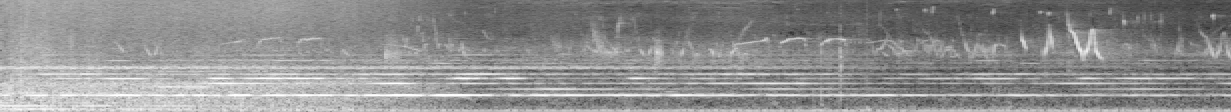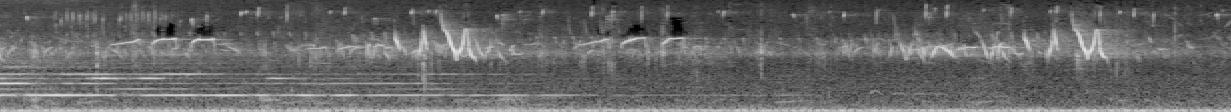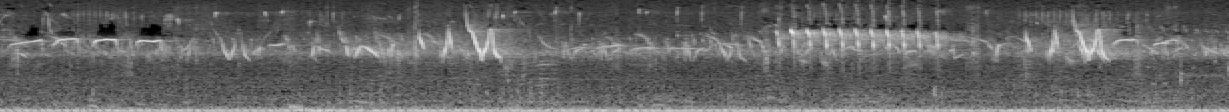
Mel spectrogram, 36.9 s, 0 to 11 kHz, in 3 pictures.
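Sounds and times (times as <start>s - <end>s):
bird trill: 0.0s - 18.1s.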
